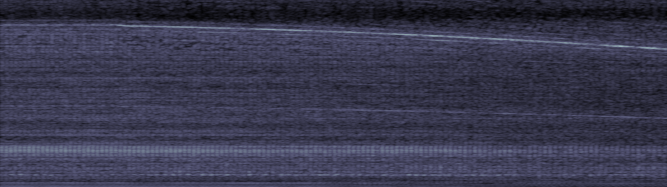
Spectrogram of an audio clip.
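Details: Hotpoint washing machine on its final spin at full speed: a loud, steady droning roar with heavy low rumble, from bad drum bearings.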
